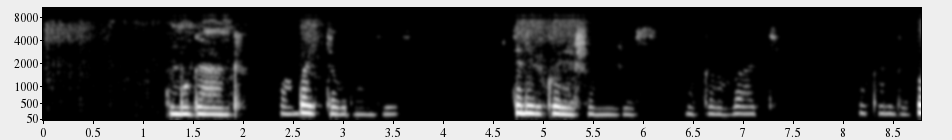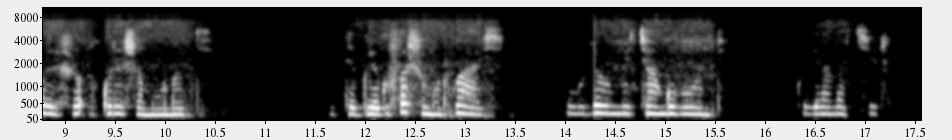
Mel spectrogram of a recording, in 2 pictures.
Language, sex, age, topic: Kinyarwanda, female, 18-24, health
